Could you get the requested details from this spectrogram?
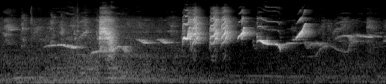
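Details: Oriental magpie-robin song for stimulating and tutoring other kacer: soft whistles, then a burst of rapid chattering high notes and sliding whistled phrases, background hiss.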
